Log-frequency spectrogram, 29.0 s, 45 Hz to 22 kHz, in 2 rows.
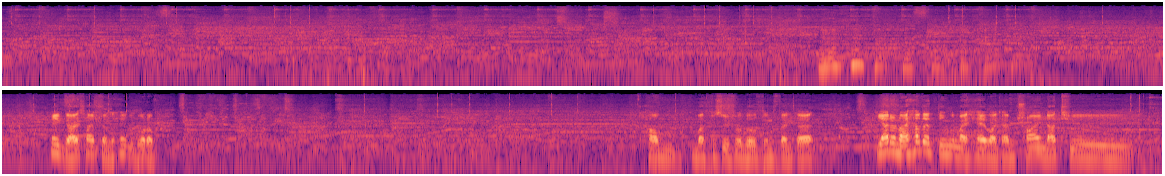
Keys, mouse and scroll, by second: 0.7 a, 1.4 c, 2.1 click, 3.6-7.2 middle drag, 4.1 ctrl+x, 4.5 c, 9.7 c, 12.8 c, 16.2 c, 19.2 middle click, 20.1 middle click, 21.7 middle click, 24.0 c.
